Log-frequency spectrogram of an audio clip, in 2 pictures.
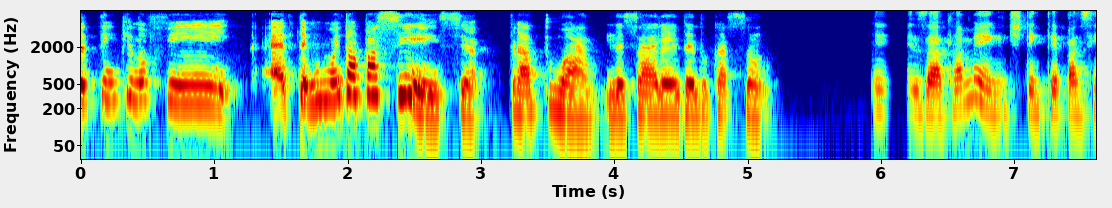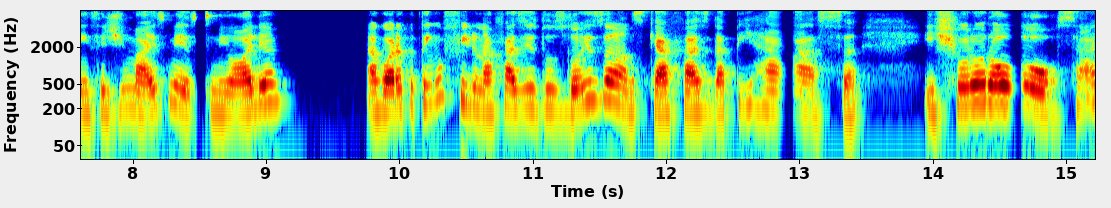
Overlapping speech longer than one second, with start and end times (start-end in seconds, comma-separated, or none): none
